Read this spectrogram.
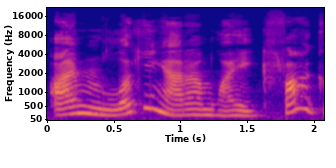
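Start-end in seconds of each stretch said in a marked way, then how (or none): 1.6-2.1 alarmed. Retold or imitated. Scared reaction to husband gasping.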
